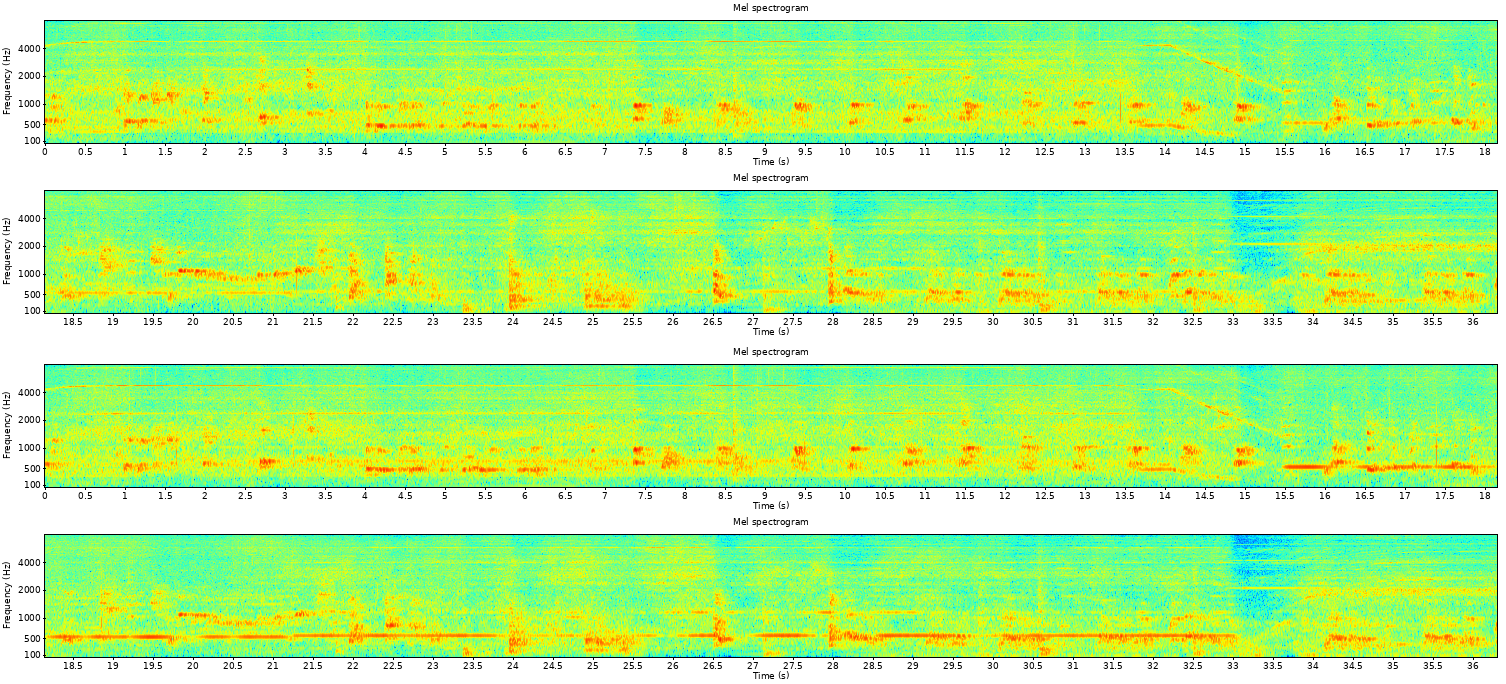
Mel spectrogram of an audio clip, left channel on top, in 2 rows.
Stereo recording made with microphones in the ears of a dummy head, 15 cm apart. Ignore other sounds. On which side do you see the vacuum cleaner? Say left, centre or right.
centre.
